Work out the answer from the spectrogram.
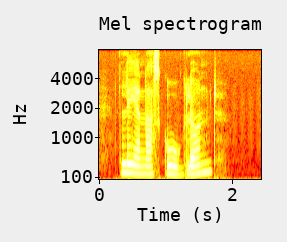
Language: Swedish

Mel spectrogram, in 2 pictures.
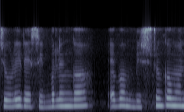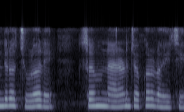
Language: Odia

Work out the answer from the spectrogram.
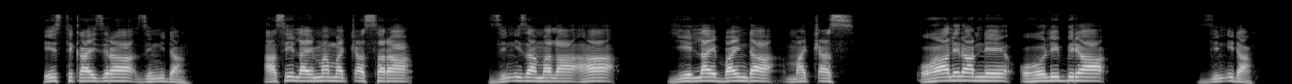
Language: Gamo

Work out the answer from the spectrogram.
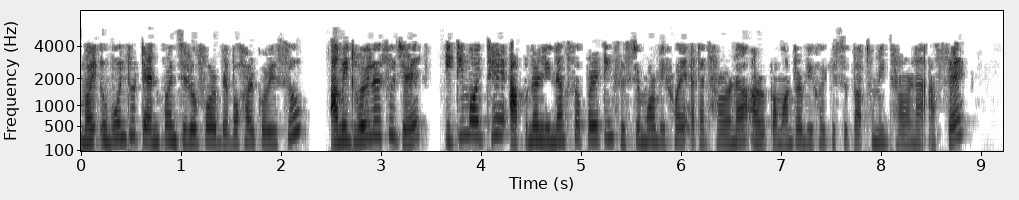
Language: Assamese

